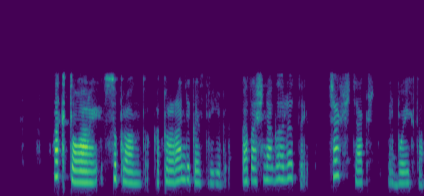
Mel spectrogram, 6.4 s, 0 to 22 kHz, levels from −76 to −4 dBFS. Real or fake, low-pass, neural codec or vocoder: fake; 5.4 kHz; vocoder, 22.05 kHz, 80 mel bands, HiFi-GAN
